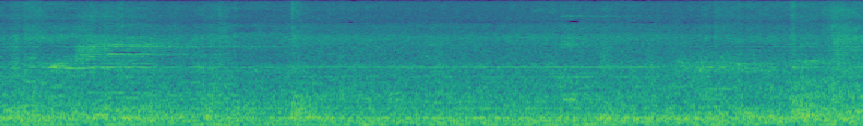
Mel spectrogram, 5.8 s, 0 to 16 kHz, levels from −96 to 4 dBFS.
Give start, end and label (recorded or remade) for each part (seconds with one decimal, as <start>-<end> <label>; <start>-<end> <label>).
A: 0.0-1.9 remade; 1.9-4.6 recorded; 4.6-5.8 remade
